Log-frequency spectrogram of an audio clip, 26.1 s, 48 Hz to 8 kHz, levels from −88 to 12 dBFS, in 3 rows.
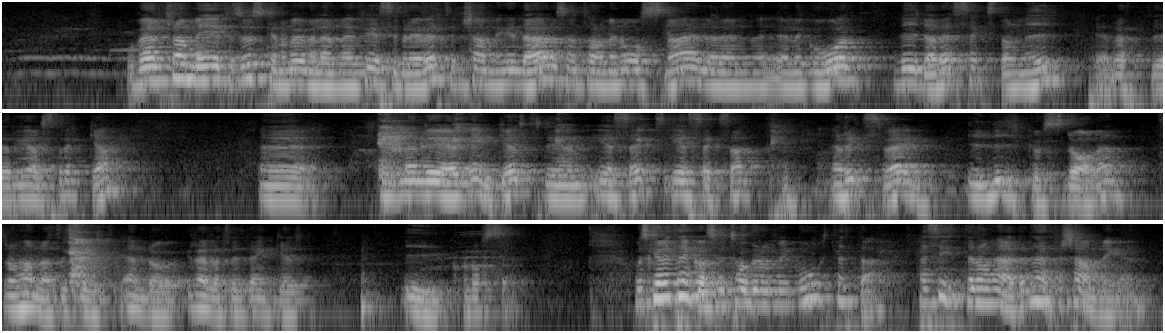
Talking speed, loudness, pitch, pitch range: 155 wpm, -26 LUFS, 150 Hz, 125-170 Hz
